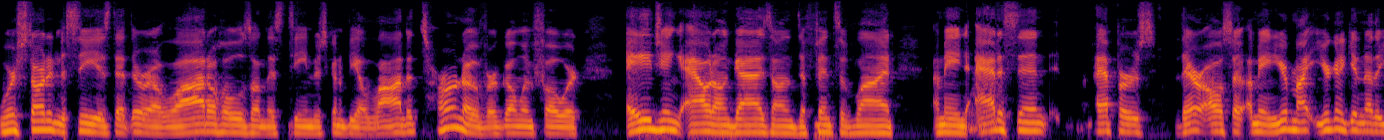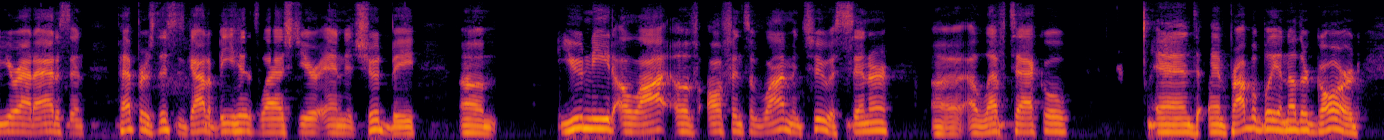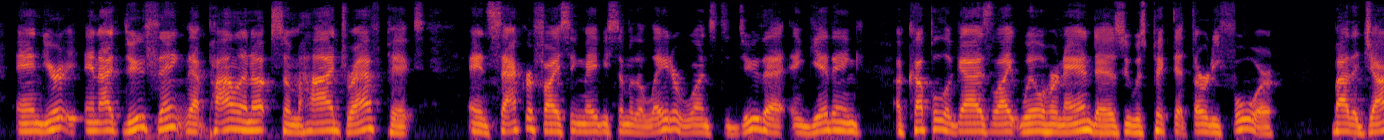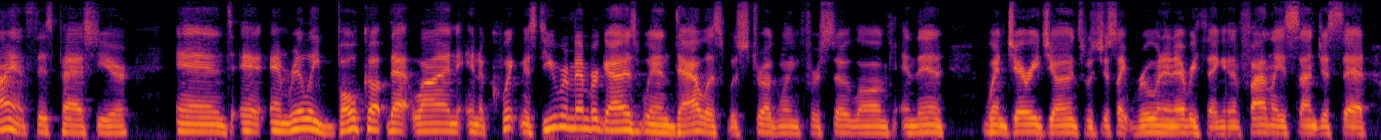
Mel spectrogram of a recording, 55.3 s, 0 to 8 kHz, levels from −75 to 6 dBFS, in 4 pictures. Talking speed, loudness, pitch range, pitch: 180 wpm, -18 LUFS, 105-130 Hz, 115 Hz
